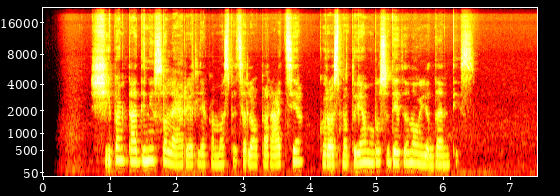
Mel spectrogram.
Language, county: Lithuanian, Marijampolė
